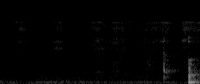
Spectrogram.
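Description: Fingers rubbing thick shaving-stick lather over the cheek and jaw: a few faint, soft rasping strokes.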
